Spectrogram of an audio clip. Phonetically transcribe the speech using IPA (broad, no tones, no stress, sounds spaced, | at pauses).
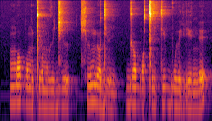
m ɔ b ɔ m tʲ ɔ m ɣ ɨ d͡ʑ ɨ | t͡ɕʰ ɨ m ɾʲ ɔ dʲ ɨ i̯ | ɡʲ ɔ b ɔ ǀ i tʲ ɨ b w ɨ rʲ e ŋ e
